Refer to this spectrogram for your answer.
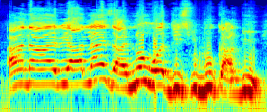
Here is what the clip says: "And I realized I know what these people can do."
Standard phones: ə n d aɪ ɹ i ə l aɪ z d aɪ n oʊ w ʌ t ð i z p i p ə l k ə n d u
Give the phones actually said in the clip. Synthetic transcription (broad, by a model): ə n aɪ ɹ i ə l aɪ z aɪ n oʊ w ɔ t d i s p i b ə k ə n d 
